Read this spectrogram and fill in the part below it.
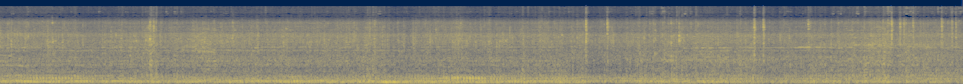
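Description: Rain patters down heavily on a plastic cover.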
